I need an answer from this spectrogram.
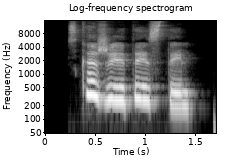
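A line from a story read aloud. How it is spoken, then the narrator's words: Giggling. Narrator (Russian): хихикнула Аби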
